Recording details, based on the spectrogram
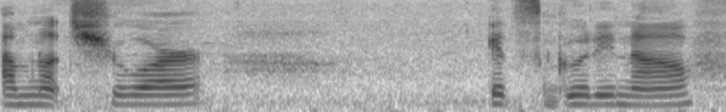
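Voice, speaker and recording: A woman speaks with an Indonesian accent. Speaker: singer and vlogger. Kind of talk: casual vlog. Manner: halting.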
